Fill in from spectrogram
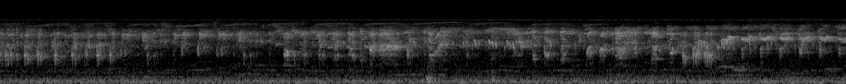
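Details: Swiftlets, with the sound used as a lure call: a dense, continuous chorus of rapid high twittering chirps and clicks from many birds at once, overlapping without pause, over a steady low hum.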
